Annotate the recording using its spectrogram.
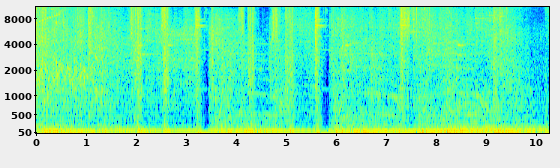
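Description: Shotgun blasts boom in quick bursts.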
